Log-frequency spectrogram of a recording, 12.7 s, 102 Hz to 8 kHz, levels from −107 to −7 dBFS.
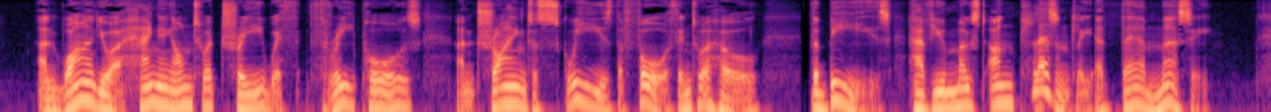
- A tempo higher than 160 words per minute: No, average, 140 wpm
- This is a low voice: Yes, low, 110 Hz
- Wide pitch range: Yes, wide, 5.9 semitones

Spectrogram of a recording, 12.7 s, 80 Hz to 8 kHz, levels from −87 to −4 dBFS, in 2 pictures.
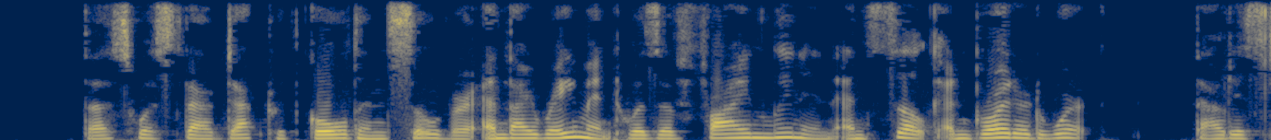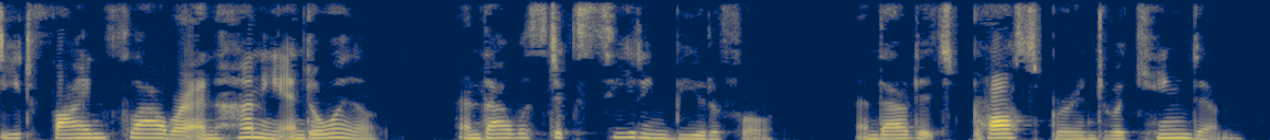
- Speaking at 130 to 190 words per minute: No, average, 200 wpm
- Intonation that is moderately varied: Yes, average, 3.0 semitones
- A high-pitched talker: Yes, high, 210 Hz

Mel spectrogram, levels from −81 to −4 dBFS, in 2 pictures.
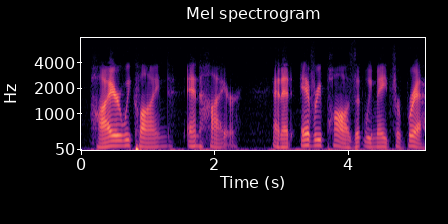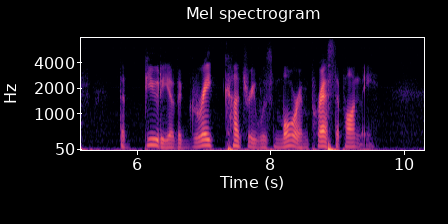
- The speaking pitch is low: Yes, low, 120 Hz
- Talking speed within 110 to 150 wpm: Yes, average, 145 wpm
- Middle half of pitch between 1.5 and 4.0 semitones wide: No, average, 4.5 semitones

